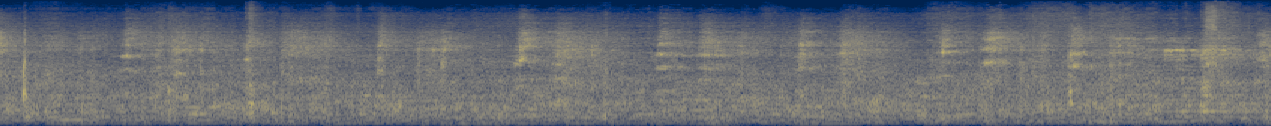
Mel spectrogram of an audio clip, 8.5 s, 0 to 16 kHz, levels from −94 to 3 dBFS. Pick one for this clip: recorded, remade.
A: remade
